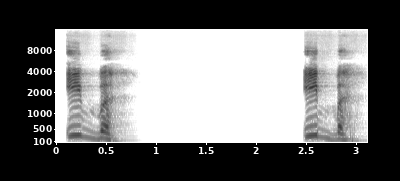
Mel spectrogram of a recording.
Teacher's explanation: जब ब को अदा करते हैं प्रेस करें होठों को बंद करके, ब को डबल साउंड करें, अब यानी फोर्स, एक तरह का ब के पर फोर्स होगा। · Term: कलकला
